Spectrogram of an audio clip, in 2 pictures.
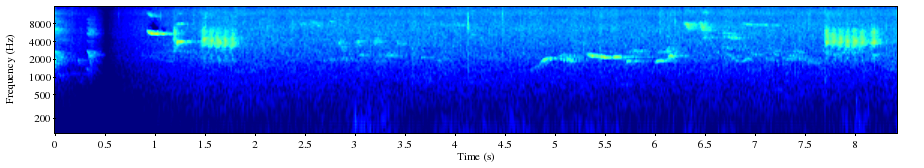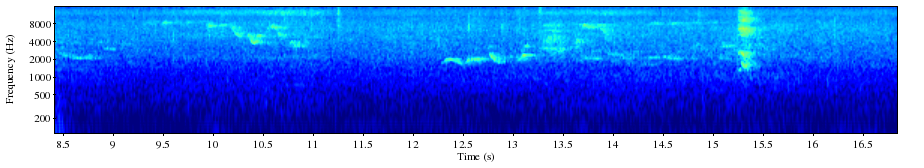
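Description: Songbirds singing and chirping in short scattered phrases over steady outdoor background hiss, with a low rumble at times.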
